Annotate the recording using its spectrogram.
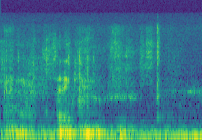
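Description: Faint meeting-room tone with a low steady hum and a few soft, brief noises.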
